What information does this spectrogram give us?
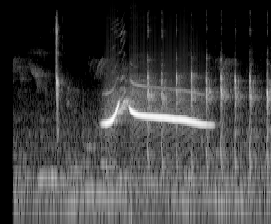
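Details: Indian ringneck parakeet, a pet talking parrot, gives one loud whistled note that rises, then holds nearly level and slowly sinks over about one and a half seconds, amid sharp repeated clicking taps and a faint low hum.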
